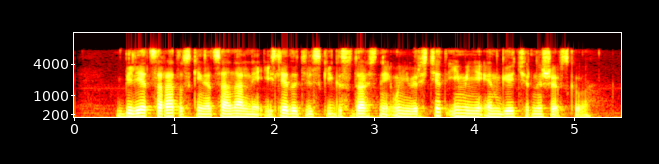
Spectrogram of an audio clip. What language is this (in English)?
Russian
